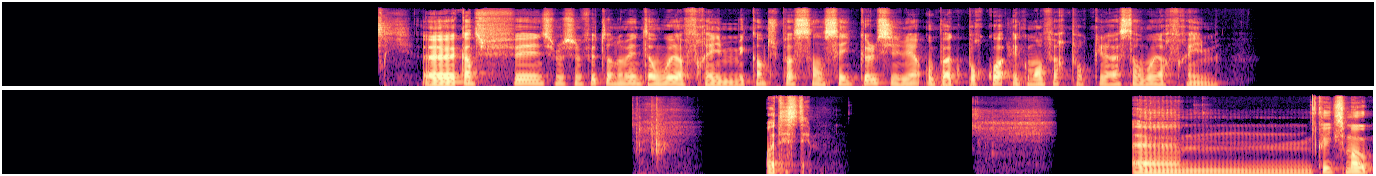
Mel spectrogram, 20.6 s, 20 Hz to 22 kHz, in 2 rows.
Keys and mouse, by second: 11.9-13.5 drag, 14.8 Delete, 15.0 shift+a, 16.9 middle click, 17.3 middle drag, 18.3-20.3 drag.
